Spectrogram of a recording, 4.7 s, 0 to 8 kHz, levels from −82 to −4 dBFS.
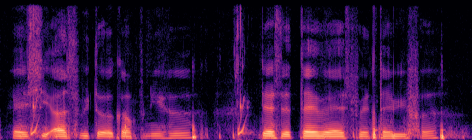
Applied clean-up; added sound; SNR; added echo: neural mask model Resemble Enhance denoiser.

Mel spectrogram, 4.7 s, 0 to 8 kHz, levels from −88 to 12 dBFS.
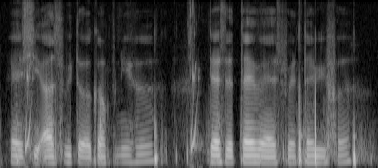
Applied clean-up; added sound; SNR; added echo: none; Drip / Splash, splatter; 17 dB; none.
